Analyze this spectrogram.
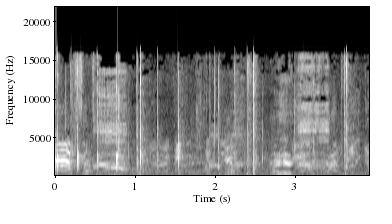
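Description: A volleyball is struck with a dull slap.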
